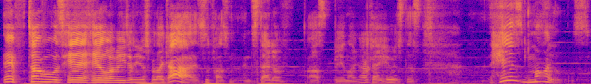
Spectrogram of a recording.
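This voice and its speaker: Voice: mid-range voice, quick pace, few pauses, a bit bright. A British let's player giving casual, rambling gameplay commentary with plenty of swearing and sarcasm. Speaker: video game let's player. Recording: game music behind the voice. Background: video game music.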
